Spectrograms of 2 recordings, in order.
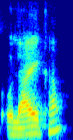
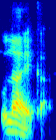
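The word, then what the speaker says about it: أولئك: Zalika, tilka is ulaika, the far, yeah? The ishara for far things, those, ulaika. Right? And we write ulaika with a vav, but this vav is not pronounced, right? We don't say ulaika.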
